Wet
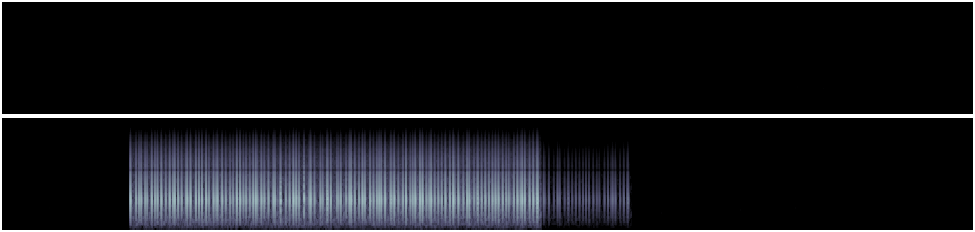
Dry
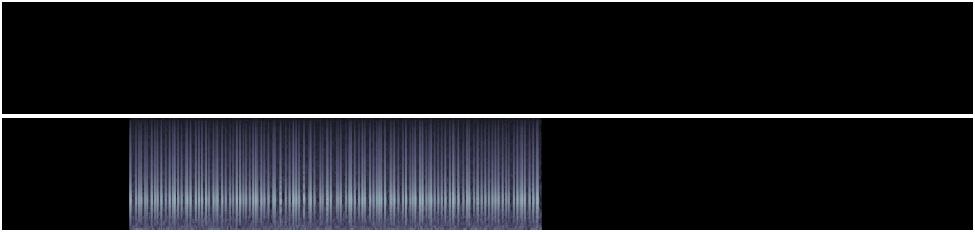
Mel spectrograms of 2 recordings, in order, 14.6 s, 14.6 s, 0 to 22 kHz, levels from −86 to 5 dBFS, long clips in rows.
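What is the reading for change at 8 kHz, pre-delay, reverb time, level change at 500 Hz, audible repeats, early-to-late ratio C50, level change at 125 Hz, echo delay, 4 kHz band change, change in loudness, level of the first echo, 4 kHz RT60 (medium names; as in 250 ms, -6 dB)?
-3.5 dB, no reverb, no reverb, +4.0 dB, 1, no reverb, under -10 dB, 679 ms, +1.5 dB, +4.0 dB, -22.5 dB, no reverb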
